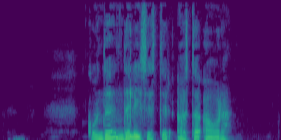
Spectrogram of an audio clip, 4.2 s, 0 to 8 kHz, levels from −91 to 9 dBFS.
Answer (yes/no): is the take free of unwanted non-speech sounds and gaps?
yes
